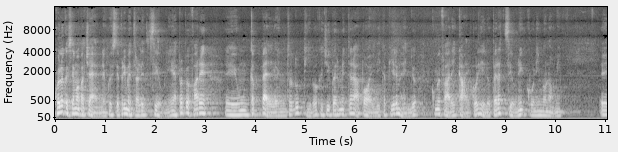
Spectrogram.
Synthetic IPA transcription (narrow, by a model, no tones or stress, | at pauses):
kwelːokest̪jamofat͡ʃɛnd̪oiŋkwest̪epɾiːmet̪ɾalet̪sːjoːniɛpːɾɔːpɾjofaːɾe | uŋkapːɛlːoint̪ɾod̪ut̪ːiːvok̟et͡ʃːipermet̪ːeɾapːɔjd̪ikapiːɾemɛ̰ʎːokomefa̰ːɾeika̰lkolieleopeɾat̪sːjoːnikʰonimionɔːmi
